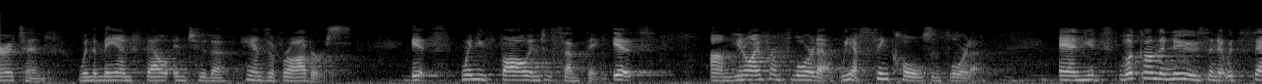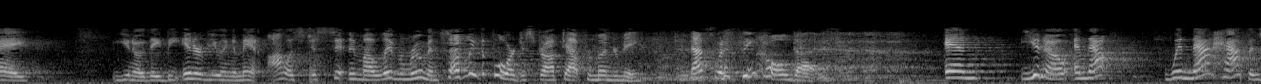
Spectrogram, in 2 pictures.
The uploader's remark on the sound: This powerful lesson was the keynote speech at our annual women's day event.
